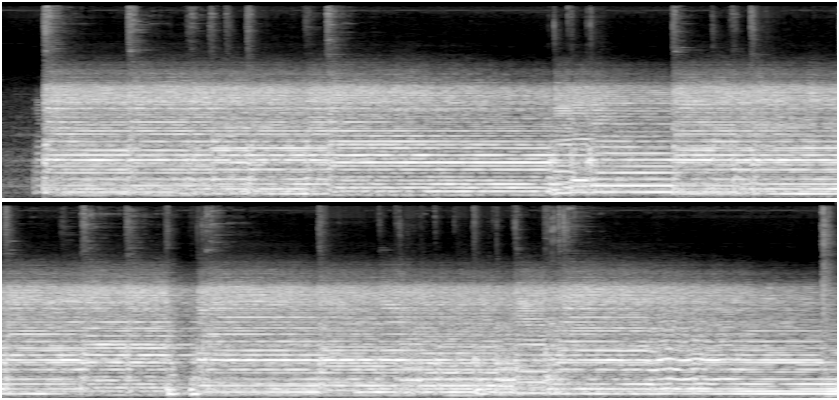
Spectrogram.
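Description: A distorted electric guitar played through a Joyo American overdrive pedal, with sustained crunchy chords ringing out loud and continuous, with only brief changes between them.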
